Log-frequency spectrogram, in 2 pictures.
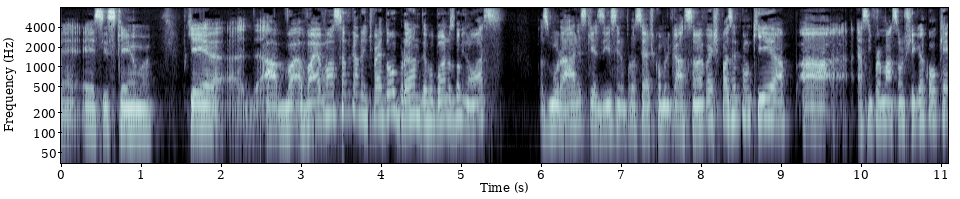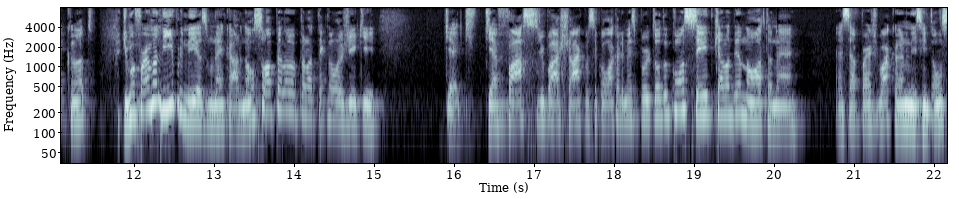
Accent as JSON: {"language": "Portuguese", "region": "Minas Gerais", "country": "Brazil", "said": "sou de Minas"}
